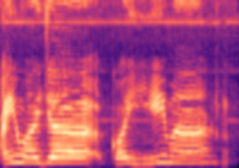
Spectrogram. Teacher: Jadi aywaja berhenti sejenak, tanpa bernafas, sekedar satu alif. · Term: bacaan sakta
